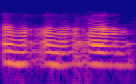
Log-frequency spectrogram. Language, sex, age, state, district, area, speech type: Malayalam, male, 18-30, Kerala, Kozhikode, urban, conversation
